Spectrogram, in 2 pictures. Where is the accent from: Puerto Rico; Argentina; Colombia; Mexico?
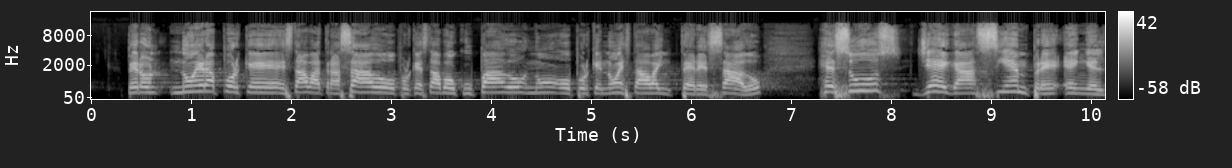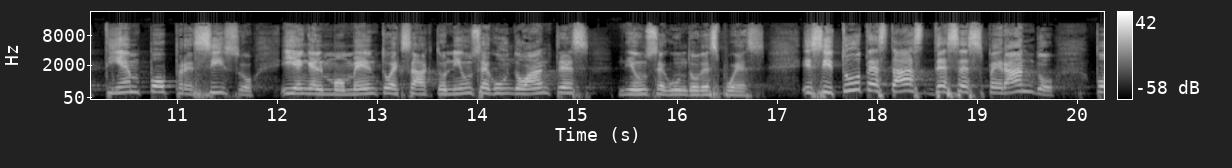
Puerto Rico; Dicen en mi pueblo allá, Puerto Rico, hay personas que no creen ni en la luz eléctrica, aleluya.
